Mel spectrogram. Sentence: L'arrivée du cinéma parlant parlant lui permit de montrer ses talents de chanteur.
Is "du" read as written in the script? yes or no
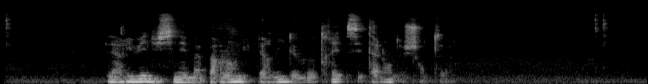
yes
